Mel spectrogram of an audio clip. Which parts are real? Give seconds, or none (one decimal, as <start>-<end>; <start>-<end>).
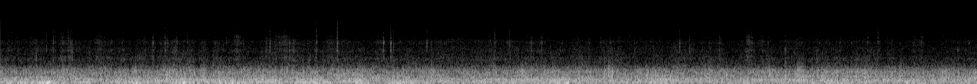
0.5-8.0; 9.2-9.8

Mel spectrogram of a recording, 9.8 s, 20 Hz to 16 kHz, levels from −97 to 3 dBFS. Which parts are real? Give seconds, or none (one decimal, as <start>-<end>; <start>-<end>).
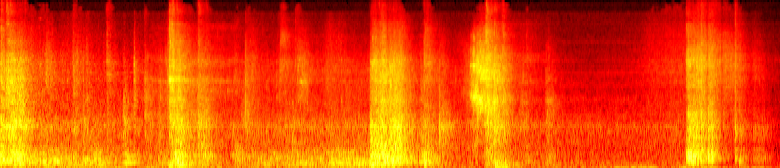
0.0-1.8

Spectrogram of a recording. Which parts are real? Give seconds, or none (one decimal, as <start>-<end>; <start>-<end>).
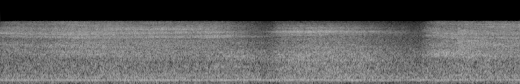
0.0-1.8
